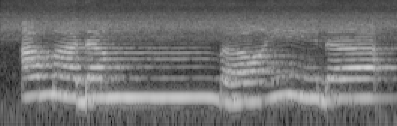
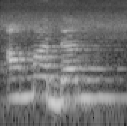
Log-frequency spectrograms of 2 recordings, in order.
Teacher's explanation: nun mati atau tanwin yang bertemu dengan huruf iqlab, dibacanya menjadi mim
